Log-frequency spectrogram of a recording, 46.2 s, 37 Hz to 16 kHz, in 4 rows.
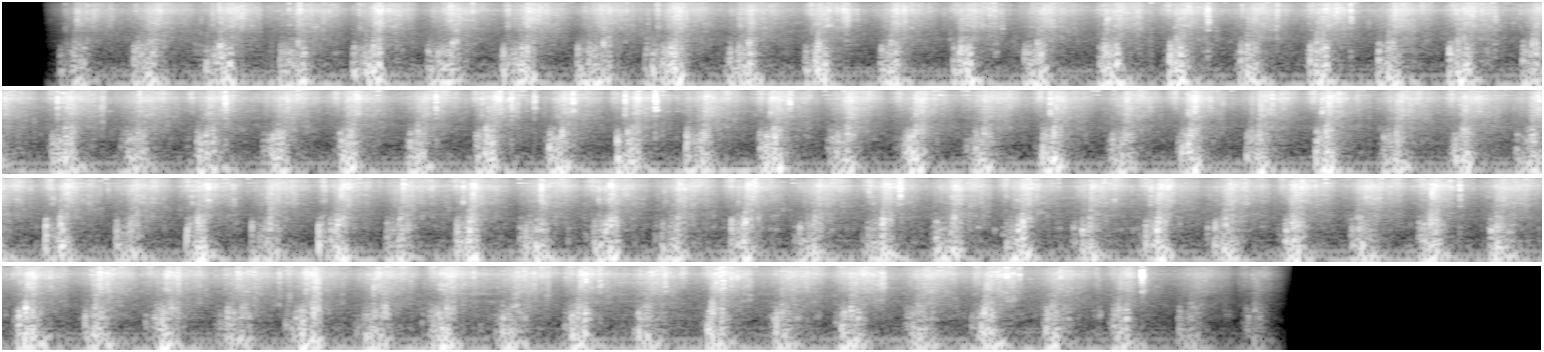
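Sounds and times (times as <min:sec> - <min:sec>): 
200 infantry men marching constantly: 0:00.5 - 0:43.8.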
